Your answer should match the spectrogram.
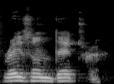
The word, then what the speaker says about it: raison d'être: Yes, raison d'être.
